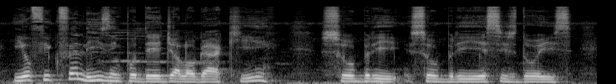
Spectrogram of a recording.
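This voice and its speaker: This man's voice has a dark, mellow tone and is somewhat breathy. His pitch swings very widely. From Ceará, Brazil (Fortaleza). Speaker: philosophy professor. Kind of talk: academic interview. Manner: formal.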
